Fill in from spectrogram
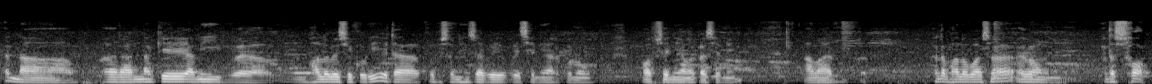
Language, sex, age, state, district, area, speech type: Bengali, male, 45-60, West Bengal, Purba Bardhaman, urban, spontaneous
